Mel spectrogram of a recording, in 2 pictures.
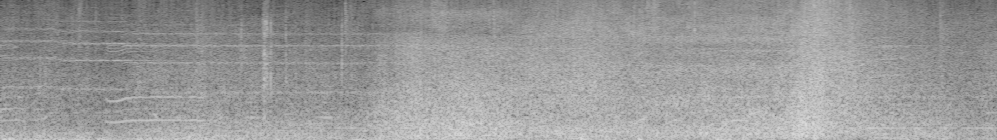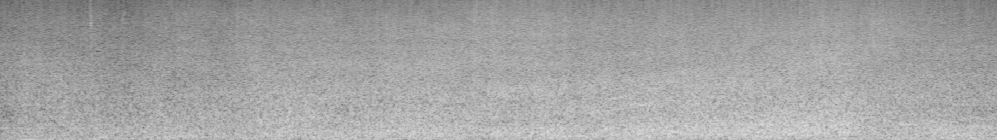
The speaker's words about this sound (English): Well, high tide at the moment, so the sea is right up to the seawall. And Aberdeen Beach is split nowadays with these wooden groins that run down and basically hold the sand in place, because otherwise everything would head south for the winter.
